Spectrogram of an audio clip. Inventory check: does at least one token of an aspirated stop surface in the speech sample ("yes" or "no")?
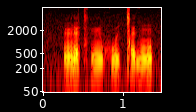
no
